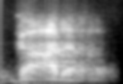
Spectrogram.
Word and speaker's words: Godot: This is Beckett waiting for Godot or Godot. I've heard Godot recently as a pronunciation.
